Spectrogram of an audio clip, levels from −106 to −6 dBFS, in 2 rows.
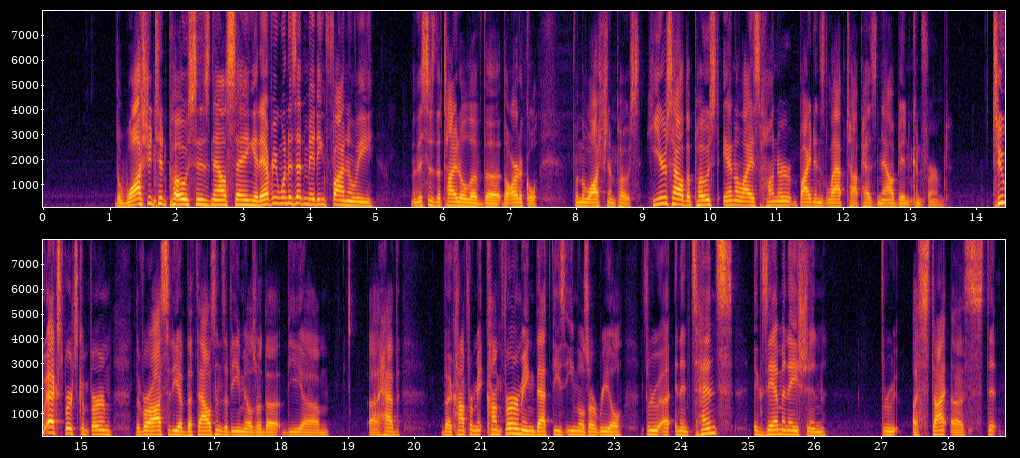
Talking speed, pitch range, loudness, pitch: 145 wpm, 130-180 Hz, -23 LUFS, 155 Hz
